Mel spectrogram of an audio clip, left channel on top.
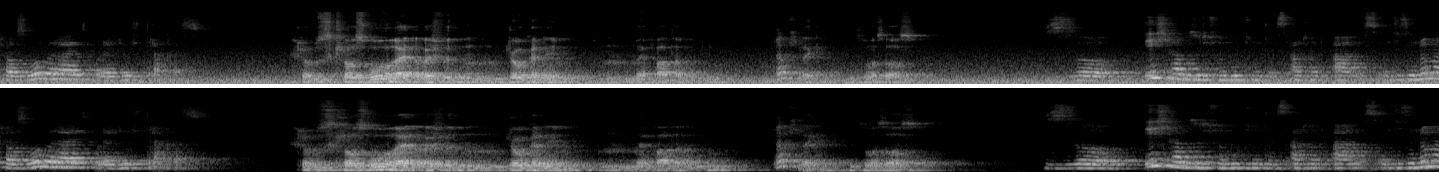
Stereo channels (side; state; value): left; noise; rumble, 6 dB below the sound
